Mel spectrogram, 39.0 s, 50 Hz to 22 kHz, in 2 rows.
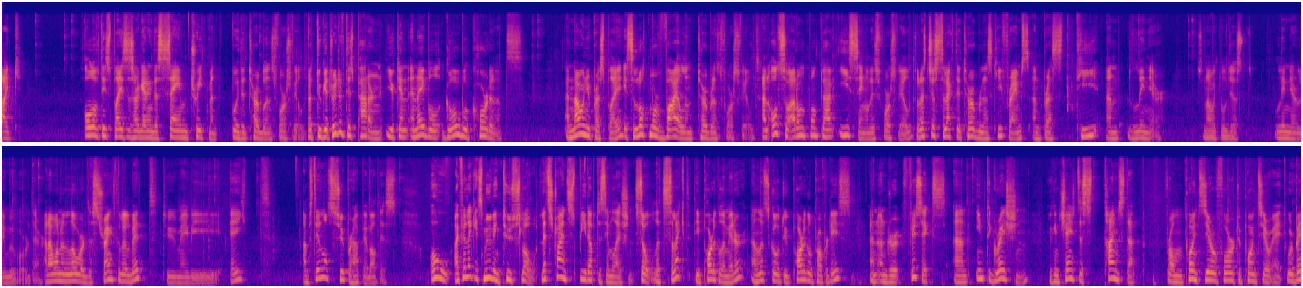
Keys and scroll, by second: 0.0-3.9 typing, 9.0 space, 10.2 space, 11.4 space, 12.4 space, 13.6 space, 13.7 alt+a, 16.0 t, 18.0 space, 19.6 space, 20.1 space, 23.5 space, 25.0 space, 27.1 alt+a, 27.4 ctrl+s.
